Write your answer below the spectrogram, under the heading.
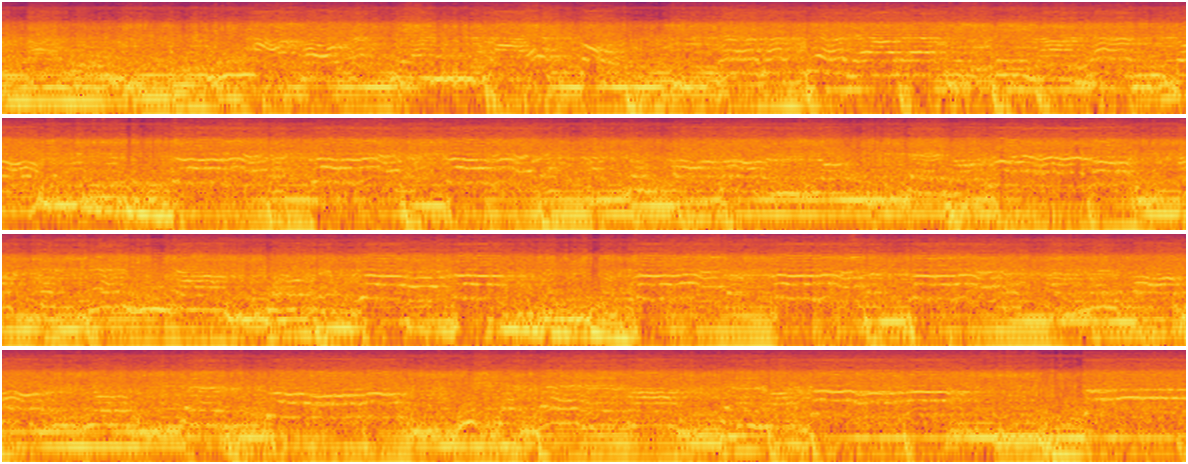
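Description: Loud live pop-rock concert music: a woman sings into a microphone over a full band with a heavy bass line.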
